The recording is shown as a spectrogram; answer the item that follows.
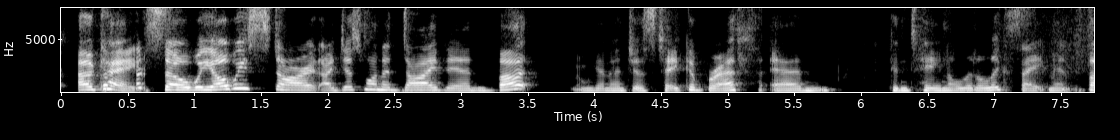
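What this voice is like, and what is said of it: New York accent. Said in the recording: “I love the accent. It reminds me of my, you know, my childhood, my mother from New York City ... Oh, you mean the New York thing?”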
